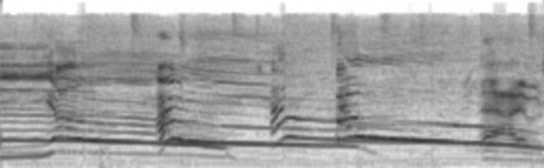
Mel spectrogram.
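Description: A man imitates a dog howl in long, loud, close howls that slide downward, several in a row, with other voices briefly chiming in.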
